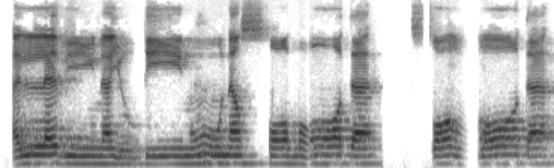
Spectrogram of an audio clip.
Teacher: membaca lam dengan cara taghlidh. Taghlidh itu tebal.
